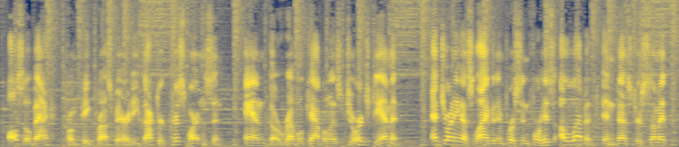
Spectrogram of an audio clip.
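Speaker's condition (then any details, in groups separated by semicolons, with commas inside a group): No condition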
